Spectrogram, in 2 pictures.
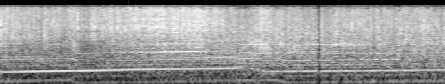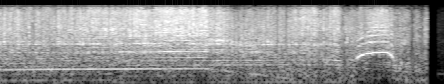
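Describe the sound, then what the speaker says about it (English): Honda Civic and Ford Mustang engines during a street race, a steady loud drone with rising harmonic pitch through several gear changes, ending in a sharp swooping rev near the end, recorded through a low-quality device. "It wasn't that long of a race, but the Civic held its ground."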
